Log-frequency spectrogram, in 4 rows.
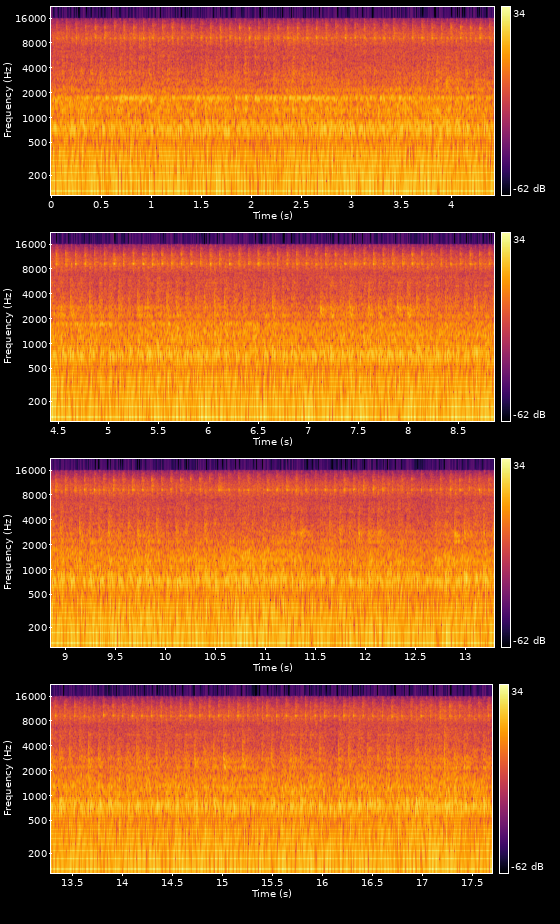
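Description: Vertical knee milling machine running, a large milling cutter taking a light cut of about ten thousandths off a bar of 3/4-inch key stock. It makes a steady mechanical hum, with a high steady tone in the first few seconds that fades out.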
